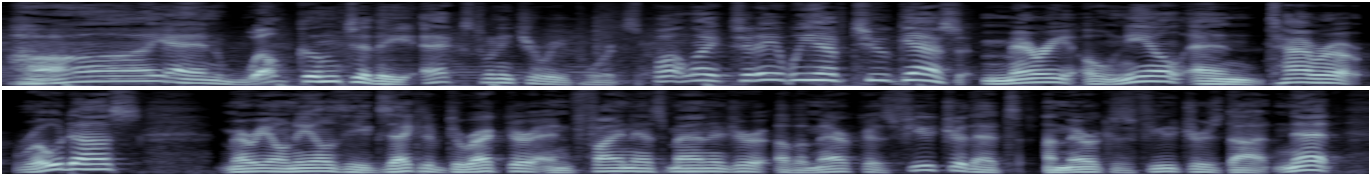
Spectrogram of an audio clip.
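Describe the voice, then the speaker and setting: A man's voice: medium pitch, sing-song, normal speed. A man hosting an interview show, welcoming guests in an upbeat, emphatic way. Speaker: show host.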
